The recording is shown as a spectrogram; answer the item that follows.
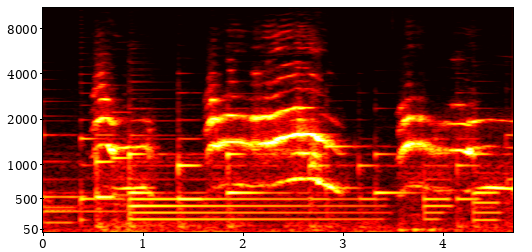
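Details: Stray domestic cat, a female in heat calling loudly so males can find her, heard more in warm weather; three drawn-out wavering yowls, the middle one longest and rising then falling, over steady background music.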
